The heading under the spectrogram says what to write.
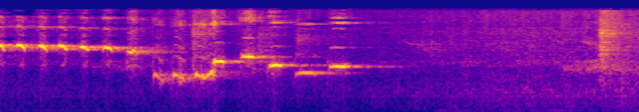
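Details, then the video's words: Song of a white-rumped shama, played to teach young birds and to stir wild-caught ones: a quick run of high, even notes slides downward into several clear whistled notes, then falls silent. "tiếng chim choè lửa hót"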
